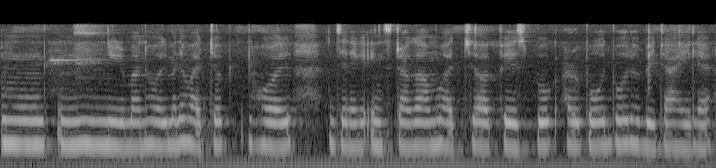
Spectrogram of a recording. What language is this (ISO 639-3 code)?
asm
